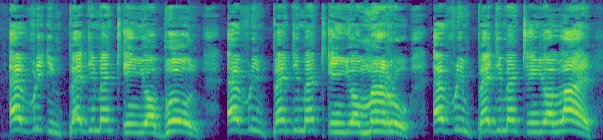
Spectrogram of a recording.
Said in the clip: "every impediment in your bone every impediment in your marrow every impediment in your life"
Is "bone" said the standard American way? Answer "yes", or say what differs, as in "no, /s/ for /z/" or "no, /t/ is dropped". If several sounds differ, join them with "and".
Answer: yes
